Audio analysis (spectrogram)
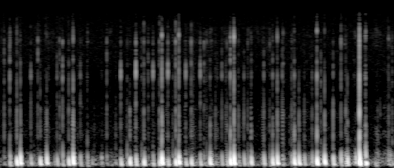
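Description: Several painted fingernails rapidly tap and scratch across the surface of an assembled flat cardboard jigsaw puzzle. The result is a dense, uneven run of quick, dull taps, mostly low and thumpy with faint bright clicks on top, each dying out almost instantly.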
